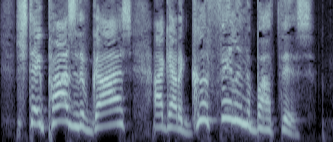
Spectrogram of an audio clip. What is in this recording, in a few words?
zombie generic short, survivor voice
